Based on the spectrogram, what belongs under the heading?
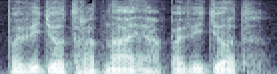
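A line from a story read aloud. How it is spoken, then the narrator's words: Breathless mother. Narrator (Russian): выдохнула мать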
